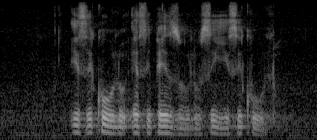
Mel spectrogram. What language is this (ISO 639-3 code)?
zul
